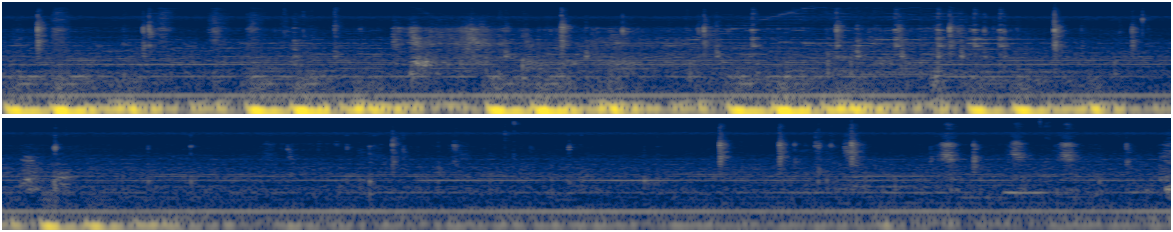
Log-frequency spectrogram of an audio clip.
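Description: Video game sound effects play from a television speaker.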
